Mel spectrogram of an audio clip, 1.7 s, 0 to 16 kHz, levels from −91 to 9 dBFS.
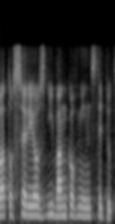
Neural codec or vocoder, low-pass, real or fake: codec, 16 kHz, about 1 kbps, DyCAST, with the encoder's durations; 7.2 kHz; fake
